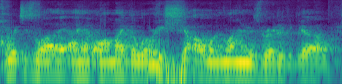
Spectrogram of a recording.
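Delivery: normal talking voice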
